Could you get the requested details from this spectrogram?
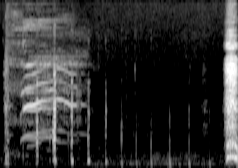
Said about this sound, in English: Well, we definitely got a cat in here, don't we? Without a doubt.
